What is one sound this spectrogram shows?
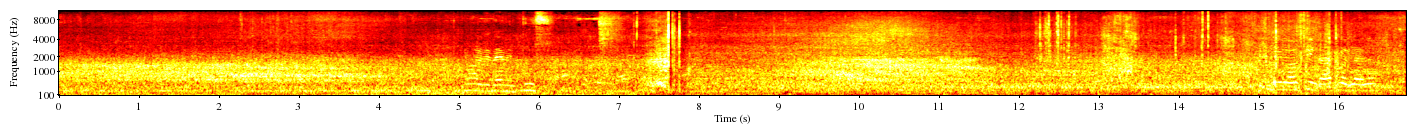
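A car engine hums steadily, with road rumble heard from inside the car.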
